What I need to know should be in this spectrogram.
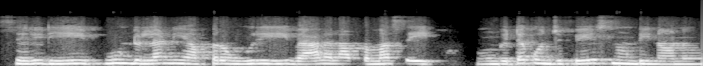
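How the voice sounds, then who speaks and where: A man's voice: high voice, level tone, moderate pace, dark tone, slight background noise, close to an everyday voice. Man playing a doting, coaxing husband. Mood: fond. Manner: fond, coaxing, calls her pet names. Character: doting husband, affectionate, pushy about family. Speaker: husband in a domestic skit. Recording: echoey, dull room recording.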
